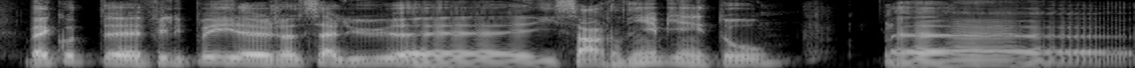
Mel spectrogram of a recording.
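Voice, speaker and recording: Very slowly, a man speaks in a bright, sharp tone with lively intonation. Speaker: punk musician. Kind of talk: casual interview.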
